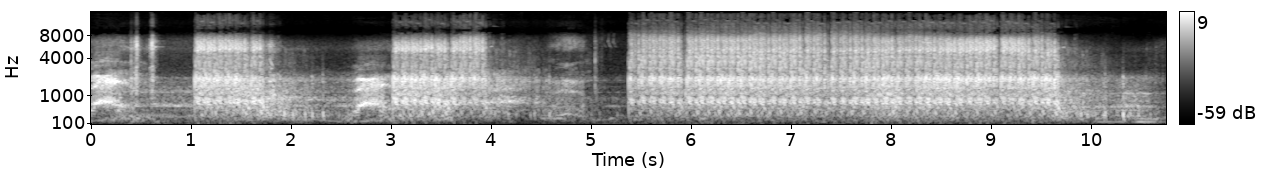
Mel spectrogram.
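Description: A heavy machine gun fires in long rapid bursts.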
